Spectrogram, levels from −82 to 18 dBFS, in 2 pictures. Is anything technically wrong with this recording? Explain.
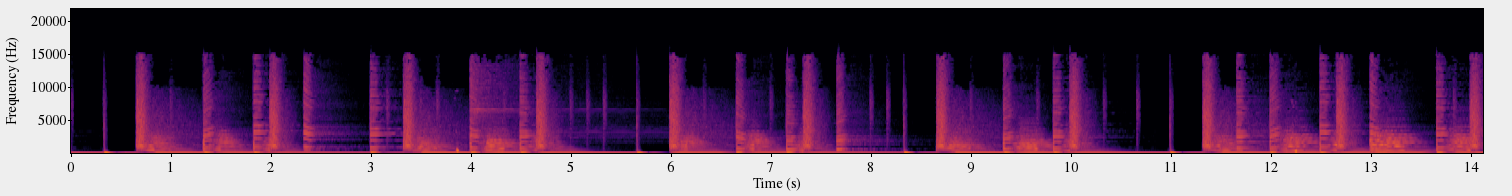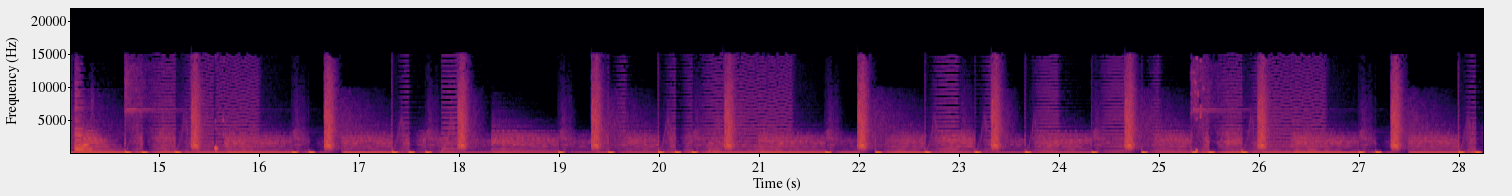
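Yes. Corrupt frames were decoded at 0.53 s, 3.85–3.87 s, 12.20–12.26 s, 15.54–15.65 s and 25.31–25.48 s. Damaged bits misplace energy across the spectrum, giving short chirps or noise bursts, faint at 0.53 s, loud elsewhere, and several frames long by the final event.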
